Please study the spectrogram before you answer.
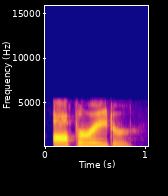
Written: operator

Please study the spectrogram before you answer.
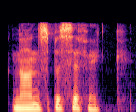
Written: nonspecific

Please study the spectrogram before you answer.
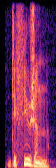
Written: diffusion

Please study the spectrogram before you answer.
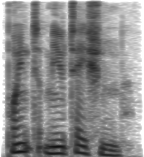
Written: point mutation

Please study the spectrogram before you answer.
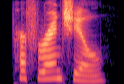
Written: preferential

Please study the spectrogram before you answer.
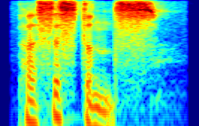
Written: persistence

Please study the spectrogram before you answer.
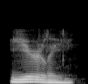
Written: yearly

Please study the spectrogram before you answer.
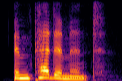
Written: impediment

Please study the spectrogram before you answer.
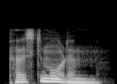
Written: postmortem

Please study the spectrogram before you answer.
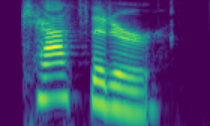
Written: catheter

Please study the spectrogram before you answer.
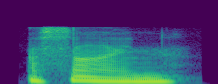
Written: assign

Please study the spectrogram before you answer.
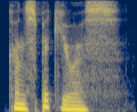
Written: conspicuous

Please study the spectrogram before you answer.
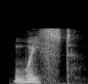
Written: waste

